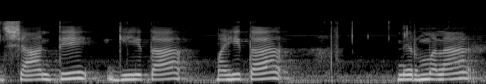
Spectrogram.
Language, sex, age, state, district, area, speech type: Telugu, female, 30-45, Andhra Pradesh, Nellore, rural, spontaneous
